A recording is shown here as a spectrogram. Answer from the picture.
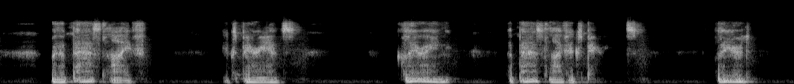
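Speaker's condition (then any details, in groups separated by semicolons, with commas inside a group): Vocal cord paralysis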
